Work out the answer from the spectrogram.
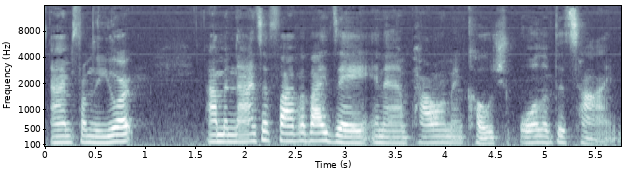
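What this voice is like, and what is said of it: New York accent. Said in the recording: “you will hear my New York slang, my New York accent”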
